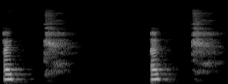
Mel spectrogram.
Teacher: even though the tongue is raised from the back for the letter kaf, there is no narrowing of the throat and there is no concaving of the tongue · Therefore, the letter is a light letter. When the letter kaf is read with the sukoon, it has the quality of hams, means we read it like ak, ak.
